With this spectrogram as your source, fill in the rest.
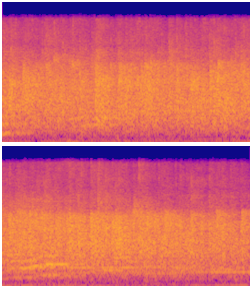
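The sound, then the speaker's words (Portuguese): An audience claps steadily in applause to the Lord, God Almighty, a dense, continuous patter of many hands that holds at an even loudness for several seconds, with a faint murmur of voices beneath. “Dê um aplauso ao Senhor, ao nosso Deus Todo-Poderoso.”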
